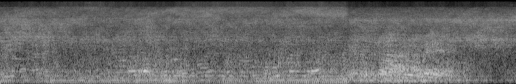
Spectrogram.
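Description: A pressure cooker hisses steadily inside a Davangere benne dosa hotel kitchen, a continuous, fairly loud steam rush that shifts slightly partway through, with faint voices and kitchen bustle underneath.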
